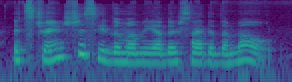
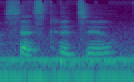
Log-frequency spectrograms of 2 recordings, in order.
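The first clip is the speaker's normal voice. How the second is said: ordinary delivery, nothing marked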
